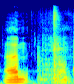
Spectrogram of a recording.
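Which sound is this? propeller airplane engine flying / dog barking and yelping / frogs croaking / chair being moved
chair being moved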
